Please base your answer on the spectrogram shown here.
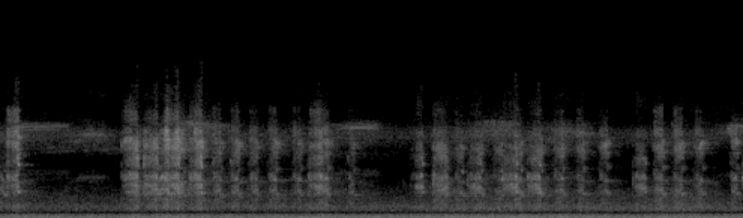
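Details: Newly hatched barn swallow nestlings, second day of observation, make a dense, scratchy chorus of high thin chirps in repeated bursts throughout, louder near the start, against a low rumbling background.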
